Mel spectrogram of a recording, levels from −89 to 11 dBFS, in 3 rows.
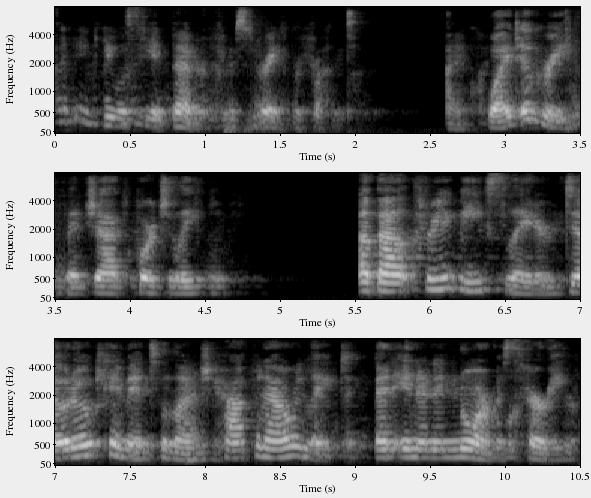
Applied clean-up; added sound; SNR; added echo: neural mask model DeepFilterNet 3.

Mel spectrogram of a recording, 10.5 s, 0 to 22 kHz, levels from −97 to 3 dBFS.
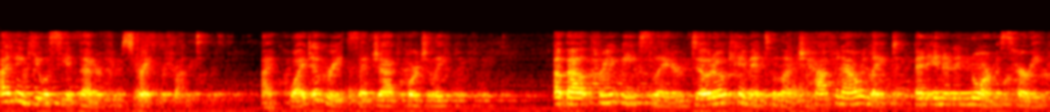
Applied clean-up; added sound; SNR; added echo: neural separator model SepFormer DNS4.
